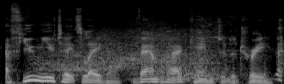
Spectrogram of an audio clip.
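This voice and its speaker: A man's voice: fairly low pitch, very animated, moderate pace. A man reading a fan fiction story aloud in a playful, dramatic narrating style. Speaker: reaction video host.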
